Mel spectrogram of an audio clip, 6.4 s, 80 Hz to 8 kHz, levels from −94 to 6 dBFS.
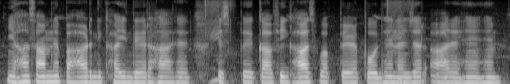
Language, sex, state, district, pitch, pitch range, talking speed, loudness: Hindi, male, Uttar Pradesh, Lalitpur, 135 Hz, 130-140 Hz, 160 wpm, -20 LUFS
